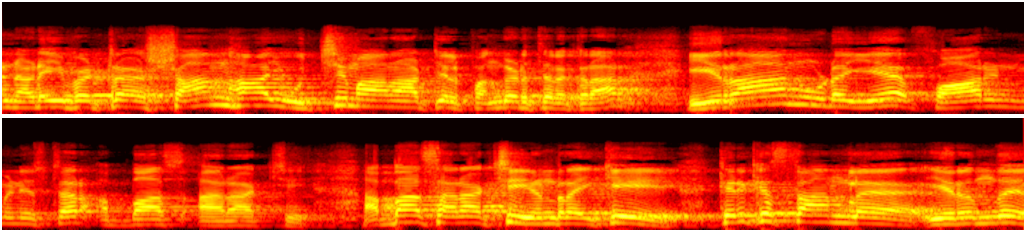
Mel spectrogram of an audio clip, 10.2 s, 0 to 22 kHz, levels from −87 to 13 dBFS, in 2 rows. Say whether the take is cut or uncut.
uncut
